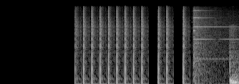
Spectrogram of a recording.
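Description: After a short silence, a rapid, even rattle of sharp clicks, about twelve a second, starts about three quarters of a second in and breaks off twice near the end.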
